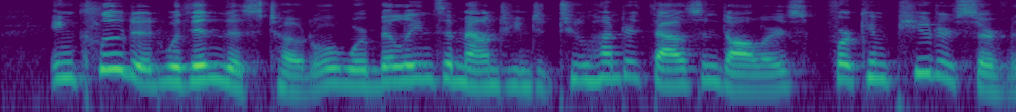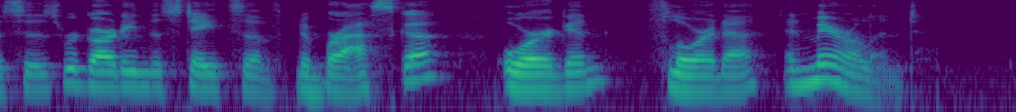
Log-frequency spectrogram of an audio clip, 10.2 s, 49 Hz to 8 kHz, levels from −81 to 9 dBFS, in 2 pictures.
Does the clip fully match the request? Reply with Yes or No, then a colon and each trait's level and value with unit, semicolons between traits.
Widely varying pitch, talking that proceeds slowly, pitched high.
No: wide, 7.1 semitones; slow, 125 wpm; medium, 170 Hz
